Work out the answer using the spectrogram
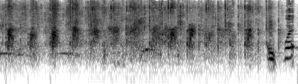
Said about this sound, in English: No, keep applauding for that, please. Yeah.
